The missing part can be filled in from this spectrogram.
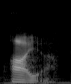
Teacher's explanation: So are you often becomes aya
